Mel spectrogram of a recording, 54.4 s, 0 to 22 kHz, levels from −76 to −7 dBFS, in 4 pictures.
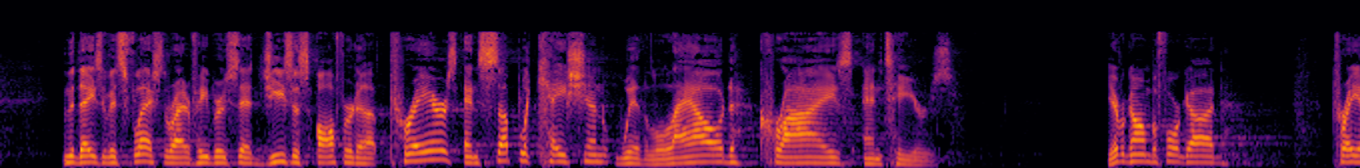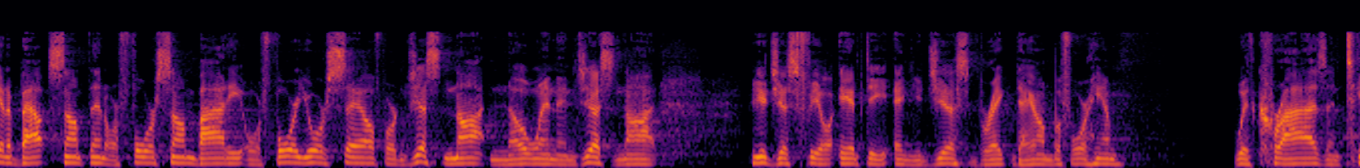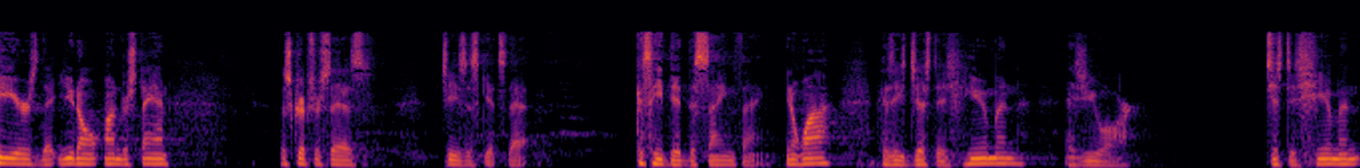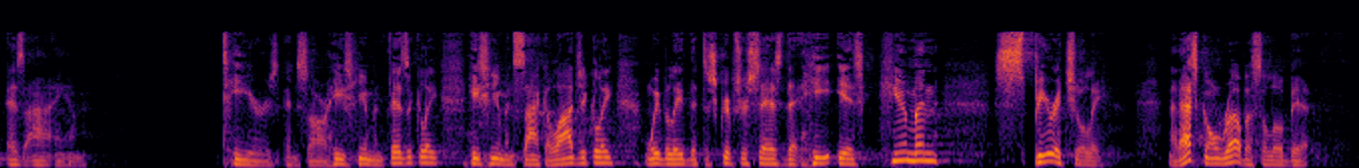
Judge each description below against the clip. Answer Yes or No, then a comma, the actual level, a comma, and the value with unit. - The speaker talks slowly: Yes, slow, 130 wpm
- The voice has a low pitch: Yes, low, 120 Hz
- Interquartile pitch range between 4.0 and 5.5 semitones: Yes, average, 4.9 semitones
